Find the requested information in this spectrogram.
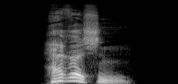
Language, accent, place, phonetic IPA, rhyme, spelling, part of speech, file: German, Germany, Berlin, [ˈhɛʁɪʃn̩], -ɛʁɪʃn̩, herrischen, adjective, De-herrischen.ogg
- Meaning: inflection of herrisch: 1. strong genitive masculine/neuter singular 2. weak/mixed genitive/dative all-gender singular 3. strong/weak/mixed accusative masculine singular 4. strong dative plural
